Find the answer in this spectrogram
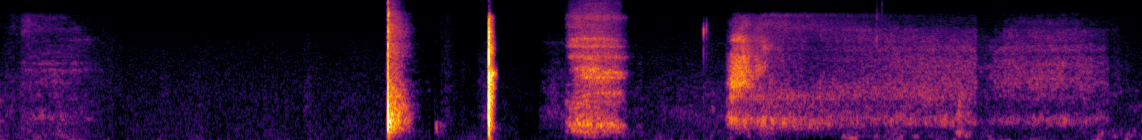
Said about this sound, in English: So the funny thing is, we could not synchronize that. For those of you that are not watching this on IGTV, or that you heard that and you're like, those were really weird claps. No, we did not synchronize that at all.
